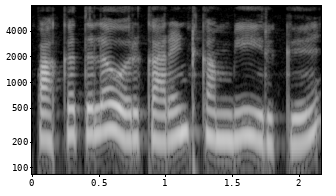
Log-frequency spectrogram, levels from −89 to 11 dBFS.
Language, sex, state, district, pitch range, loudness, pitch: Tamil, female, Tamil Nadu, Nilgiris, 215-245 Hz, -17 LUFS, 225 Hz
